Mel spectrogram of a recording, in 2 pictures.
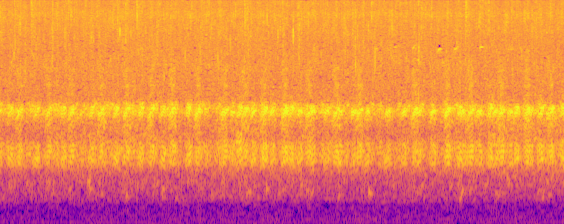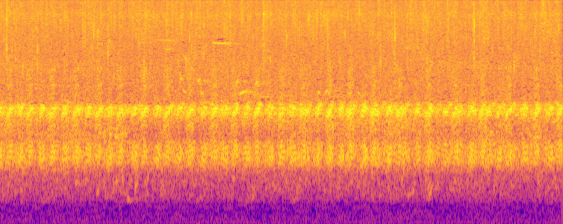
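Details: Frogs calling beside a river in a dense, steady chorus: two bright bands of rapid trilled croaks, one higher and one lower, overlapping without pause, with a soft broad hiss behind them.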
